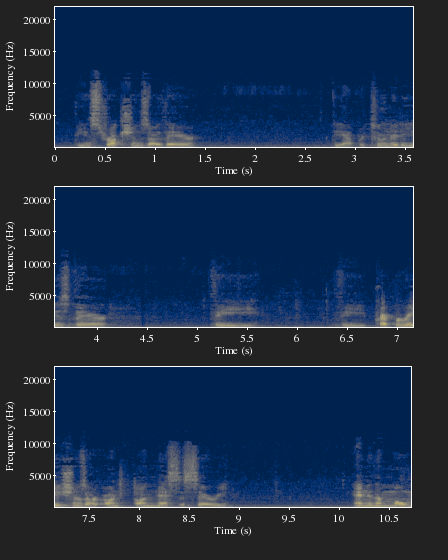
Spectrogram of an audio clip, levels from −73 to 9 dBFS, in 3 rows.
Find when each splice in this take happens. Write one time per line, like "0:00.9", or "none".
none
